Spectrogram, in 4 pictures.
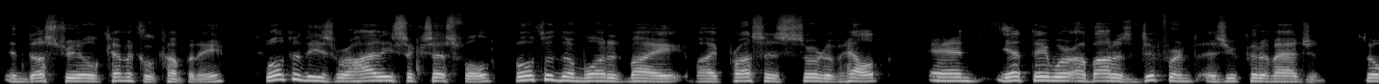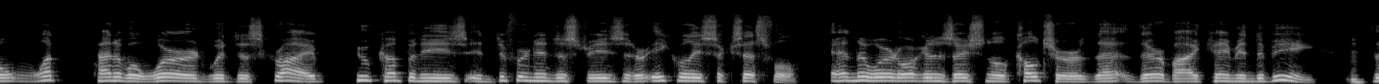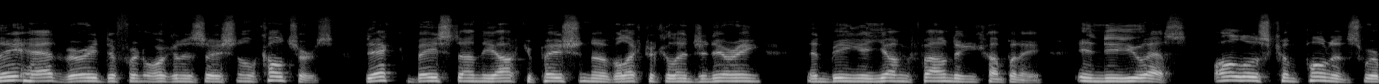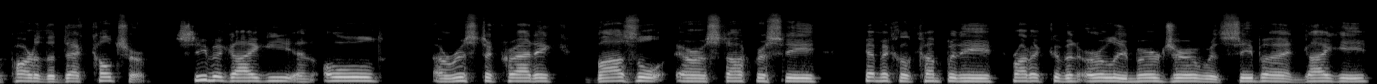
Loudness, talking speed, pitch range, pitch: -23 LUFS, 115 wpm, 140-165 Hz, 150 Hz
